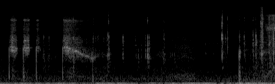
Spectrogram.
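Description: Rapid, uneven keystrokes on a computer keyboard while entering code, close and fairly quiet, with soft breathy murmuring underneath.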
